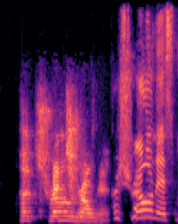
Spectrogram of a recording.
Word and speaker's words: Patronus: Patronus.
